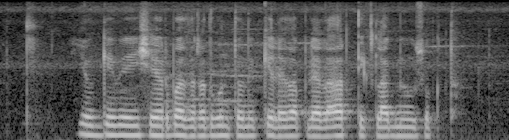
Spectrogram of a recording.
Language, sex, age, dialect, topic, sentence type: Marathi, male, 18-24, Standard Marathi, banking, statement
